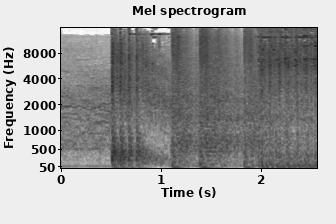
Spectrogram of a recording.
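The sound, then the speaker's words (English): Machine gun fire as troops shoot into a crowd. It opens abruptly after a quiet lead-in, then sustained, loud, rapid bursts continue to the end. “The troops open fire on the crowd.”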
